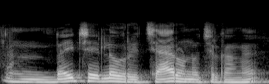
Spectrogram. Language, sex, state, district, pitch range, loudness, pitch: Tamil, male, Tamil Nadu, Nilgiris, 110-140 Hz, -15 LUFS, 120 Hz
